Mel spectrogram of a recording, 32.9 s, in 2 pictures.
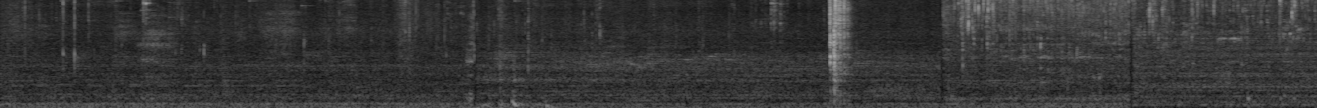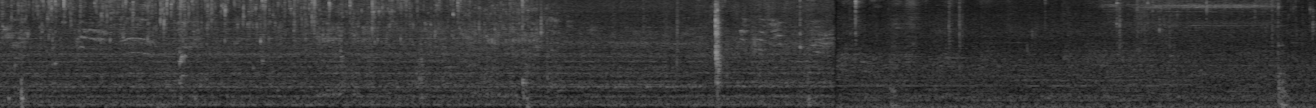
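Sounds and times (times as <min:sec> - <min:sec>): tap water running into sink: 0:11.8 - 0:14.6.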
